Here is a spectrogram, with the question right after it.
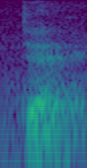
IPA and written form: deɪ (day)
